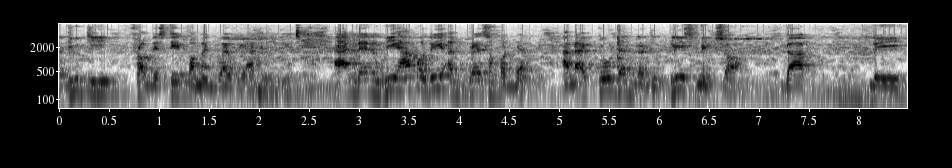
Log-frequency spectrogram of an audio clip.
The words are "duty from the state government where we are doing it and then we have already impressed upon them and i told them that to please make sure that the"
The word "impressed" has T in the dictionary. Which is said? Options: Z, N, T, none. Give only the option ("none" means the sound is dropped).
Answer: none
